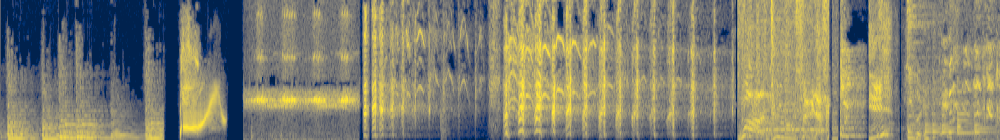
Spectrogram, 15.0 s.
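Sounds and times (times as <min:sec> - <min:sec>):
people laughing: 0:05.4 - 0:11.4, 0:13.6 - 0:15.0.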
